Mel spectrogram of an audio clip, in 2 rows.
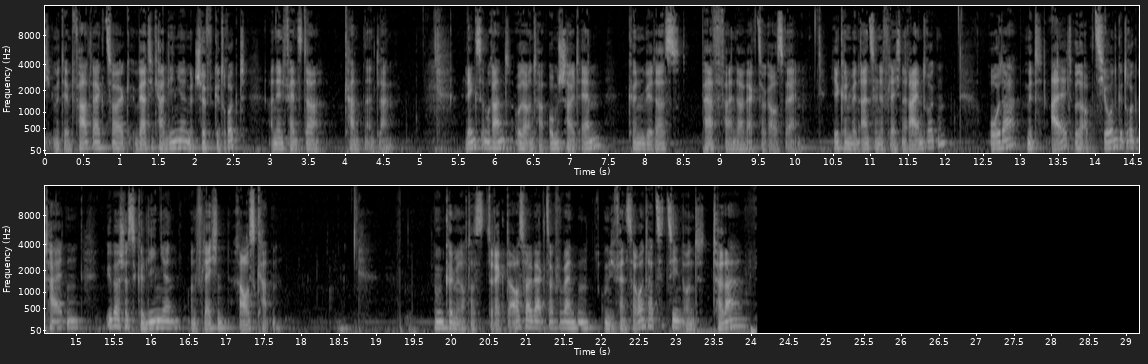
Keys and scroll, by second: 0.7 Return, 1.8 Return, 3.1 Return, 4.9 Return, 5.5 v.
